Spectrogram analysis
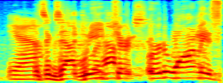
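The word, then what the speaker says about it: Erdoğan: Erdogan is how you pronounce the president there.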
